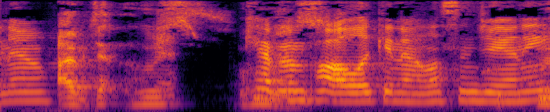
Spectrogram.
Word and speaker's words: Allison Janney: And next week, they're interviewing, I'm not going to say her name right, Allison Janney? – Yep, yes. Allison Janney.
